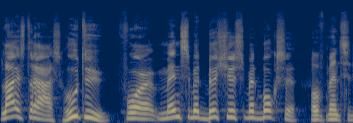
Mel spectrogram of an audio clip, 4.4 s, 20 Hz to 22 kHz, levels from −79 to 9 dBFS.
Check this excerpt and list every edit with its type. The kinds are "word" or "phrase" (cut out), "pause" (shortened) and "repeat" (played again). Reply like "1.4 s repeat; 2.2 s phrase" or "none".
none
